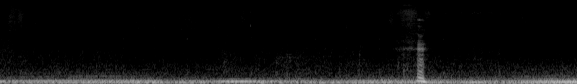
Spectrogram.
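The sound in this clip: Steady low interior rumble from a Rolls-Royce Wraith Black Badge being driven, a continuous dense hum with one brief sharp chirp near the end.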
